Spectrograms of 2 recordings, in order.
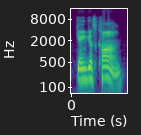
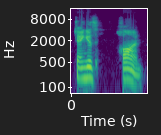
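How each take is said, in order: First: The first name is said the common English way. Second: The first name is said as Changiz. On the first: "I just said it" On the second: "it's actually pronounced Changiz"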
